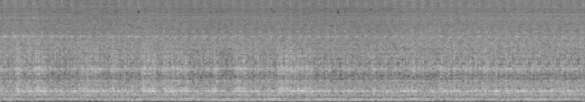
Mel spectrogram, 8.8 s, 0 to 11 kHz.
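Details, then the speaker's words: 2010 Toyota Vellfire, 2AZ-FE 2.4 L, about 100,000 km, cold start in reverse with brake held: rough, uneven knocking low in the engine; indicates balancer shaft gear worn loose or broken. "ya bunyinya jelas banget bunyi gitu di bagian mesin Nah itu indikasi balancer shaft-nya udah oblak atau hancur nih guys"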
